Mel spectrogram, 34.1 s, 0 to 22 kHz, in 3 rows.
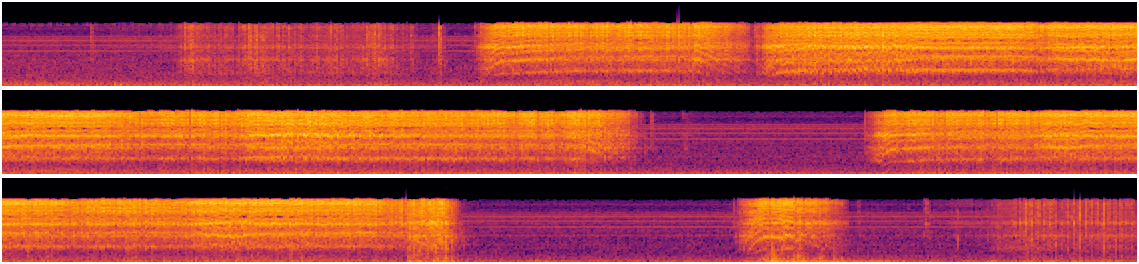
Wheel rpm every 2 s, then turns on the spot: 10, 20, 100, 130, 170, 200, 200, 200, 130, 0, 140, 200, 200, 130, 0, 40, 20.
2-4 32-34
